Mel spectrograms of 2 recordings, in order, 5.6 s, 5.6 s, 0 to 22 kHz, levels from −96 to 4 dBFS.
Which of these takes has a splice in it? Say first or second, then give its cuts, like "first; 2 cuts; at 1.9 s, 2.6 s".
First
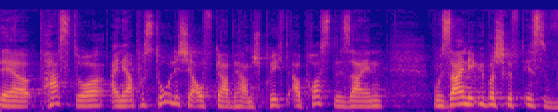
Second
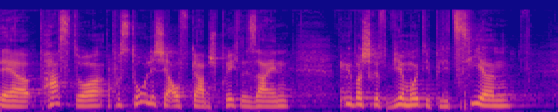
second; 5 cuts; at 1.1 s, 2.1 s, 2.4 s, 3.4 s, 3.9 s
